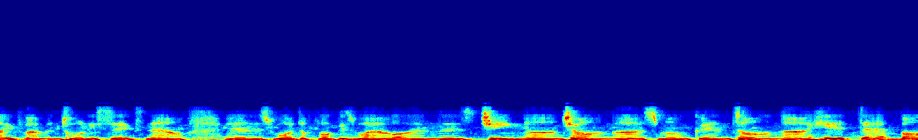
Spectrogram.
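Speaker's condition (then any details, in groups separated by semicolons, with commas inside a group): Brain injury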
